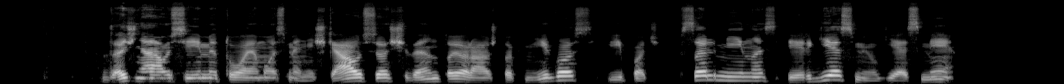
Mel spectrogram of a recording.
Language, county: Lithuanian, Kaunas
